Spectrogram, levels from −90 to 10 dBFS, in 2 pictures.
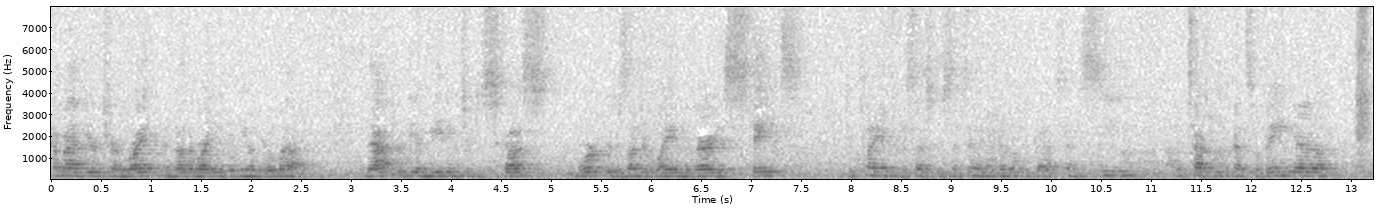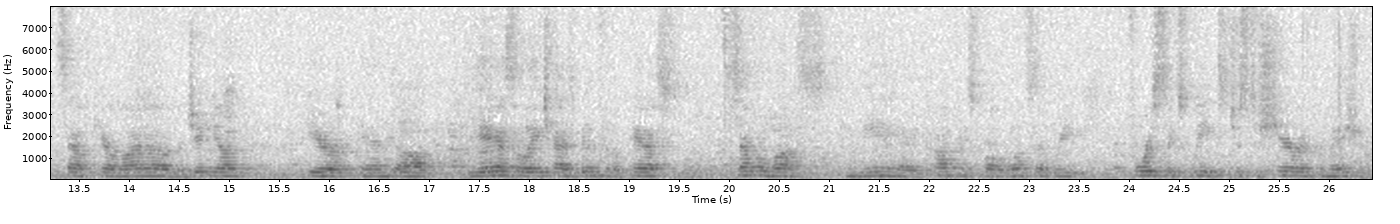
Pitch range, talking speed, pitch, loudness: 160-180 Hz, 160 wpm, 170 Hz, -38 LUFS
